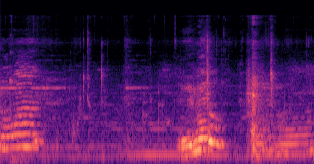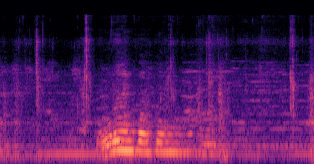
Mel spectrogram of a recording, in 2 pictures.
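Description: Short bits of voice and background music over a steady low hum, with a few faint clicks in between.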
